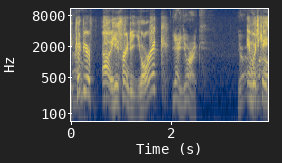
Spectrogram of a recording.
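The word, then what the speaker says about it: Yorik: So, I guess this is supposed to be pronounced Yorick.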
